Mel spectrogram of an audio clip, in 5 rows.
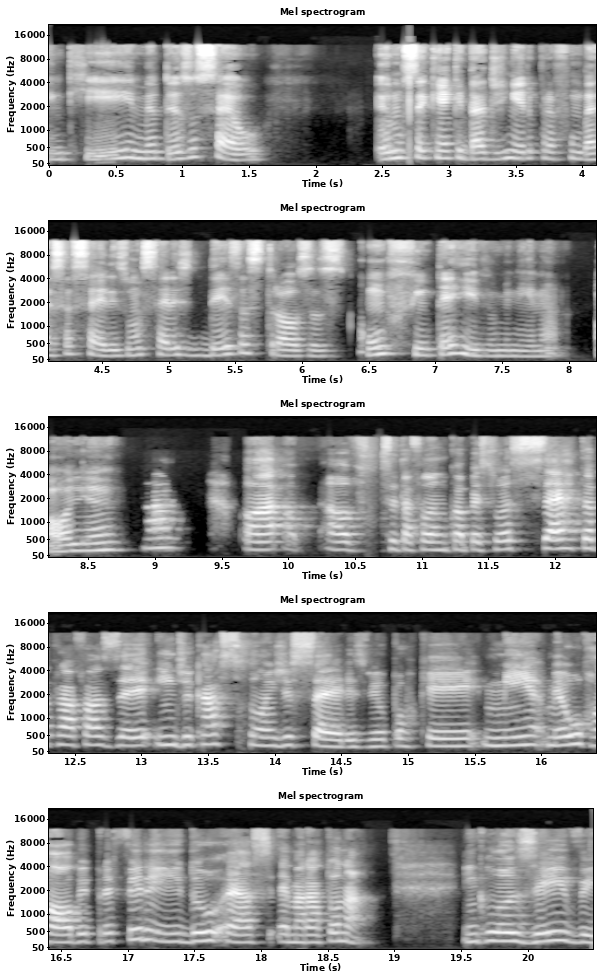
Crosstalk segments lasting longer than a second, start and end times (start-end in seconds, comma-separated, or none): none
